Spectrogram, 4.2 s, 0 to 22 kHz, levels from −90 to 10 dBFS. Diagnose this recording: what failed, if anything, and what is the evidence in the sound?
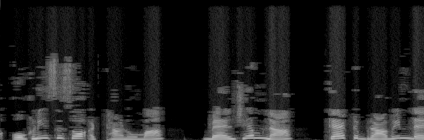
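The failure sits at the codec stage. Across the whole speech clip there is ringing, a washy smear, and hiss that breathes with the signal. That is likely WMA compression, with heavy damage that fits a low bitrate around 24 kbps. Long transform blocks spread quantisation noise over tens of milliseconds, and weak spectral lines are dropped.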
